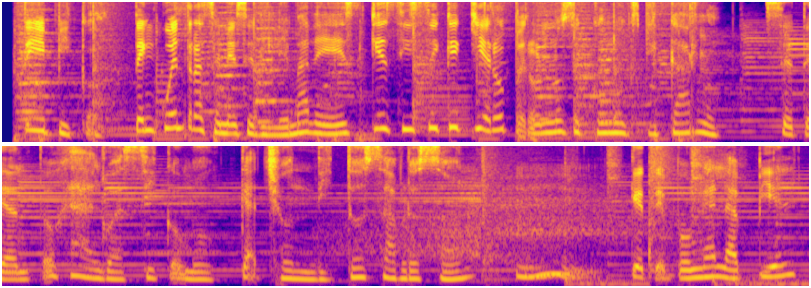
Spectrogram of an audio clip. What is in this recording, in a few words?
spanish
